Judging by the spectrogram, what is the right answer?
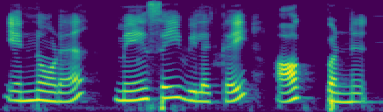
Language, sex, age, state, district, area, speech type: Tamil, female, 18-30, Tamil Nadu, Coimbatore, rural, read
